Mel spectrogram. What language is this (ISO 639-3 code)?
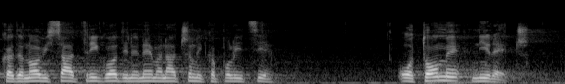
srp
